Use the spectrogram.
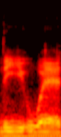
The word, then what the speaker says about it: Liyue: too you know yeah she pronounces it lee where to missing the y in it like the previous coaching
